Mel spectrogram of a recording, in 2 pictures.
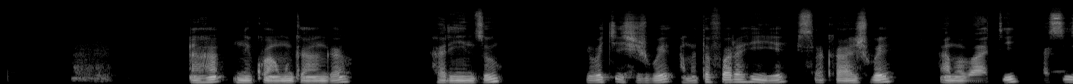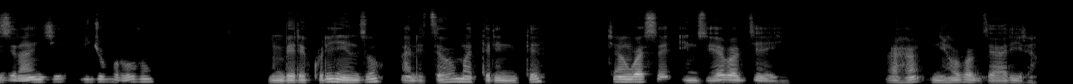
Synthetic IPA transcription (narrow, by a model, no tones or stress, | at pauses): aɦanikwaːmuɡaːŋɡa | haɾiinzu | joβaciʃiʒɡwe̞ʔamatafaɾaɦije̞sakʰaʒɡwe̞ | amaβaːti | asiziɾaːɲɟeɟuβuɾuɾu | imbe̞ɾe̞kuɾijinzuhandit͡se̞ho̞mateɾinite̞ | caːŋɡwase̞inzujaβaβje̞ːji | aɦaniɦo̞βaβjaːɾiɾa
